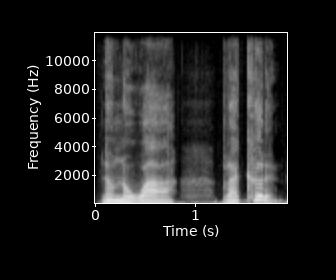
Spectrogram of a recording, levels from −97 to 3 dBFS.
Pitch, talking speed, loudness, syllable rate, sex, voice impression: 190 Hz, 220 wpm, -15 LUFS, 5.4 syllables/s, male, masculine, adult-like, tensed, powerful, fluent, raspy, intellectual, calm, slightly reassuring, slightly wild, lively, slightly strict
